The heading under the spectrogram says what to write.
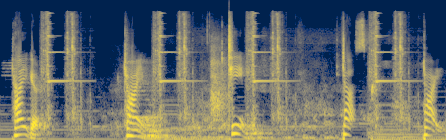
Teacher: শব্দের শুরুতে টি থাকলে ট না হয়ে ঠ এর মতো উচ্চারণ হবে।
